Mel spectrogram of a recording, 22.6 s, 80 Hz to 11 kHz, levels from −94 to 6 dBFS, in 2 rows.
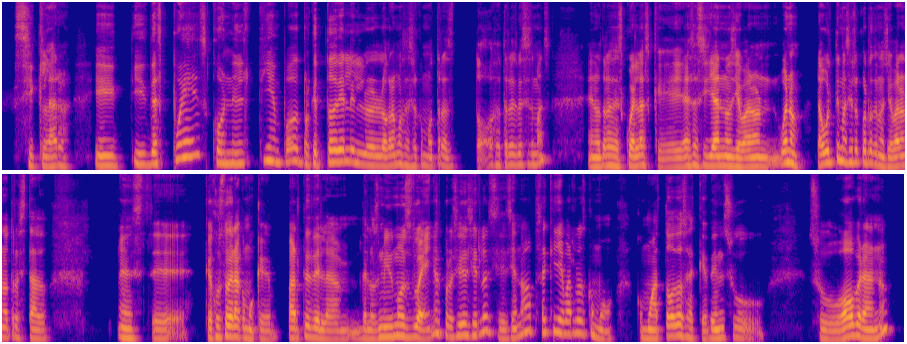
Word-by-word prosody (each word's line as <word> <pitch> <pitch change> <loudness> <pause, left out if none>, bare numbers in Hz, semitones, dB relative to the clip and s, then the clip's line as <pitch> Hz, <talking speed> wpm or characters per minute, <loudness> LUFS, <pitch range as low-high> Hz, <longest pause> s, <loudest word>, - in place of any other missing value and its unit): Sí, 140 -3 -5
claro. 135 0 -3 0.3
Y 145 -2 0
y 160 -3 -4
después 240 - -1
con 175 -2 -2
el 175 +1 -5
tiempo, 205 -1 -2
porque 170 -1 -2
todavía 190 +4 +4
le 195 -1 -1
logramos 150 -1 -1
hacer 140 -1 -7
como 145 -4 -6
otras 135 -1 -7 0.2
2 150 - -8
o 150 - -7
3 155 0 -4
veces 155 0 -7
más, 230 +7 -6 0.4
en 130 - 0
otras 145 +2 +2
escuelas 140 +2 +2
que 125 +2 -3
esas 140 0 0
sí 145 -1 -4
ya 140 0 +8
nos 140 -1 +3
llevaron, 130 0 +3
bueno, 175 -6 +4
la 150 - +3
última 185 +4 +3
sí 190 - 0
recuerdo 185 -1 -2
que 160 - -4
nos 135 -2 0
llevaron 135 +3 +4
a - - +2
otro 155 +1 -6
estado. 130 -2 -3 0.8
Este, 130 -1 -3 0.2
que 140 - +1
justo 155 +2 +3
era 155 -1 +7
como 130 -4 -2
que 120 -1 -5 0.2
parte 140 +3 +3
de 140 -2 +4
la 120 -1 -1
de 120 - -6
los 125 +2 -3
mismos 150 +1 +1
dueños, 155 +7 +3
por 165 - -4
así 170 +3 -2
decirlo, 175 +6 0
y - - -5
decía: 130 +1 -4
"No, 230 +6 -3
pues 230 - -19
hay 215 - -1
que 230 - -6
llevarlos 200 -1 -1
como 130 -8 -6 0.2
como 130 -1 0
a 125 0 -3
todos 160 +1 +4
a 135 -2 -4
que 120 -2 -7
den 130 +2 +1
su 140 -1 -9 0.5
su 130 -2 -7
obra", 140 -2 +6
¿no? 260 - -2
145 Hz, 195 wpm, -24 LUFS, 135-175 Hz, 0.8 s, ya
